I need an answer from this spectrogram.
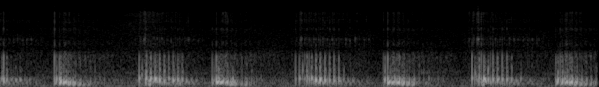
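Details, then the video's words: Domestic cat, a lazy pet, purring steadily: low rumbling pulses, each breath cycle making a burst of roughly half a second, with brief quieter gaps between them. "Gato Ronronando, Som de Gato, Ronronar de gatos"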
